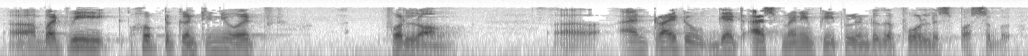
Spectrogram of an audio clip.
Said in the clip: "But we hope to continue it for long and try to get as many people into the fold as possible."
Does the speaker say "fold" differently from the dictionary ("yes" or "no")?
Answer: no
